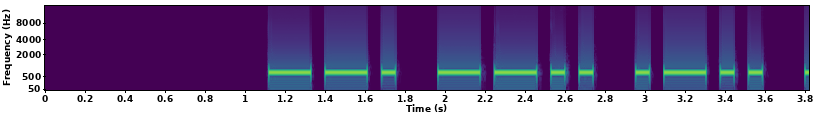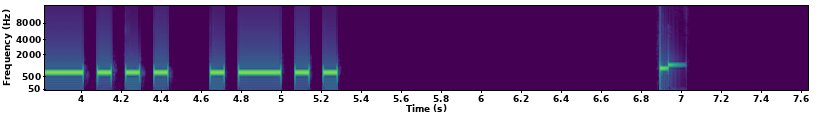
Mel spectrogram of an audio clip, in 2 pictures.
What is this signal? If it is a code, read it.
Morse code, heard as a keyed tone, about 17 wpm, 700 Hz. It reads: GZLBL
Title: Code Groups - 5 Letters - 17wpm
